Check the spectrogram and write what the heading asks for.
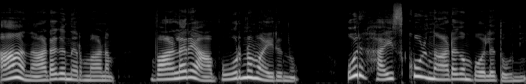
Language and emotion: Malayalam, disgusted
